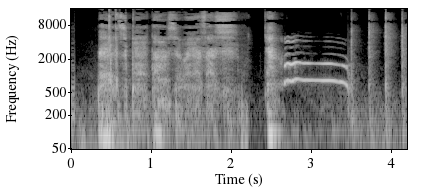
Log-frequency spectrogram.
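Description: A breathy, hissing vocal sound, then a single high, level cry lasting about a second near the middle, followed by a few light clicks.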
